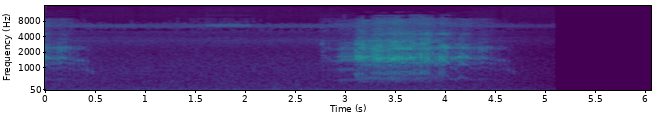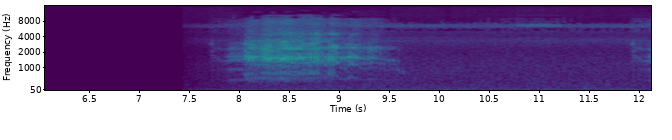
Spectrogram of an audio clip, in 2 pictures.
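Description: A Bengal cat lets out a strong, rough meow lasting over a second, rising then fading. After a short silence the same meow comes again, over a steady background hiss.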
